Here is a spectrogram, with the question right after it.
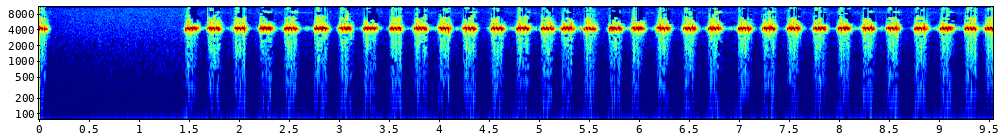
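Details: Shrill cricket chirps, used as a rat deterrent at home, begin after a brief silence, then run as even, sharp, high pulses about four per second until the end. Nothing else heard.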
